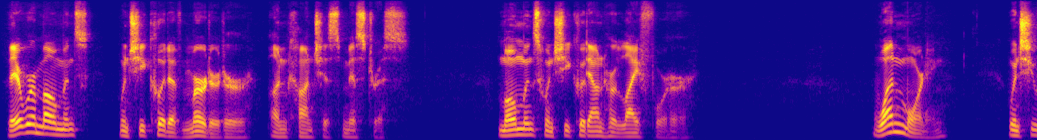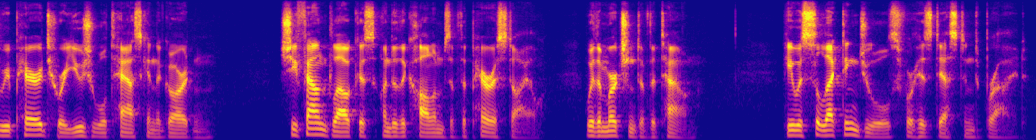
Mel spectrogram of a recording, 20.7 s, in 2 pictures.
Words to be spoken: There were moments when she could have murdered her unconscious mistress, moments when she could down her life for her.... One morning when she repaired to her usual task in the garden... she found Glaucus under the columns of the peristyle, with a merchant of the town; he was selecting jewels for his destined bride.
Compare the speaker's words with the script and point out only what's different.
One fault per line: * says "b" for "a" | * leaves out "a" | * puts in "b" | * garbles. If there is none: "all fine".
all fine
